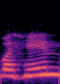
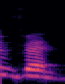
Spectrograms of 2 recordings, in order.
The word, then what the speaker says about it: when: क्या बताया, देखिए H, यहाँ पे WHEN, इसको हम वहेन नहीं बोलेंगे, यहाँ पे H हो जाएगा साइलेंट, हम बोलेंगे वेन।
